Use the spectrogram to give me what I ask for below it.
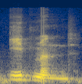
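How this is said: The name is said in a New Zealand accent. This is how the name had to be said in New Zealand. "after a while I had to pronounce my name Edmund"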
